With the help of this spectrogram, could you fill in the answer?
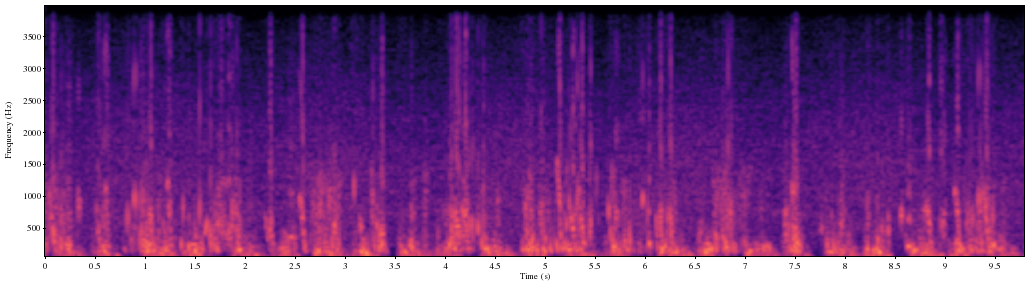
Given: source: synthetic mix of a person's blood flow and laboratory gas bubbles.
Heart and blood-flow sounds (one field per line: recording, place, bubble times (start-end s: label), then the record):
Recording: Doppler ultrasound of blood flow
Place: precordium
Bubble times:
0.00-0.38 s: bubbles
0.50-0.67 s: bubbles
0.76-2.10 s: bubbles
2.18-2.99 s: bubbles
3.05-3.44 s: bubbles
3.52-3.72 s: bubbles
3.77-3.84 s: bubbles
3.92-4.48 s: bubbles
4.74-5.55 s: bubbles
5.61-6.32 s: bubbles
6.52-6.61 s: bubbles
6.65-7.07 s: bubbles
7.13-7.29 s: bubbles
7.37-7.58 s: bubbles
7.74-8.05 s: bubbles
8.18-8.46 s: bubbles
8.51-9.01 s: bubbles
9.06-9.61 s: bubbles
From the record:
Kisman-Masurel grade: 343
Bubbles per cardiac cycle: rolling drumbeat, 9 or more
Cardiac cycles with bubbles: 100%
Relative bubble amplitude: loud (0.450 to 0.775)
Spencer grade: 3 (all of the cardiac periods contain showers or single bubble signals, but not dominating or overriding the cardiac motion signals)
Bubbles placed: anywhere in the cardiac cycle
